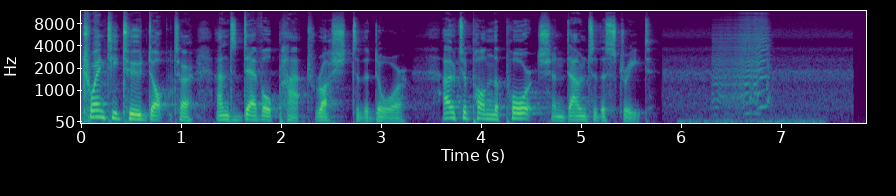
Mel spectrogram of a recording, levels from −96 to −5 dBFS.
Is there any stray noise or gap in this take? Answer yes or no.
yes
